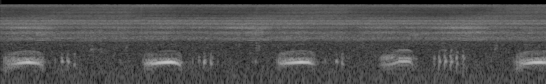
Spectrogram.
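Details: Wild pigeon drawn in by a decoy, small but aggressive, giving five low steady coos roughly every one and a half seconds, each followed by a brief burst of soft rapid pulses.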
